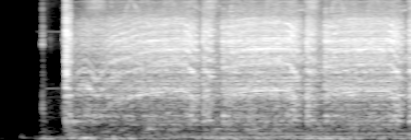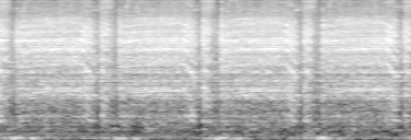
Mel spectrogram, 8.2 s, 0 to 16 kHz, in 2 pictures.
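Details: Chevy Avalanche 5.3 Vortec V8, blown: cranking with a heavy, lopsided beat about once a second that never catches; piston destroyed and a rod thrown through the engine block.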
